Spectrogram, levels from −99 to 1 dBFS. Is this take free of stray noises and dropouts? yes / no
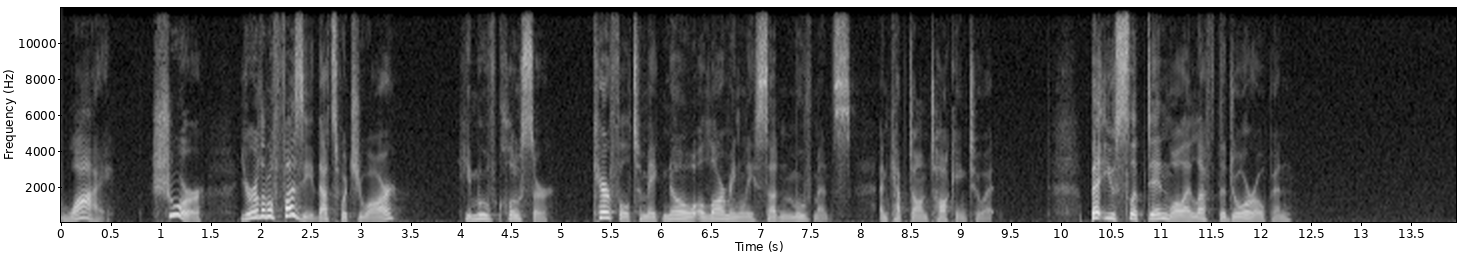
yes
